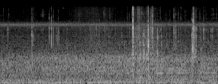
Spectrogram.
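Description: A Joovy Scooter X2 double stroller's metal frame unfolding as it is lifted by the handle, with a few sharp clicks in the second half as it locks open.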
